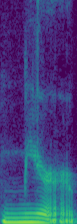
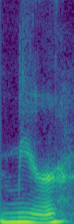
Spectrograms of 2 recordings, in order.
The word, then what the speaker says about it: Muir: My friend taught me that the John, it looks like Muir, but she said you pronounce it Muir.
